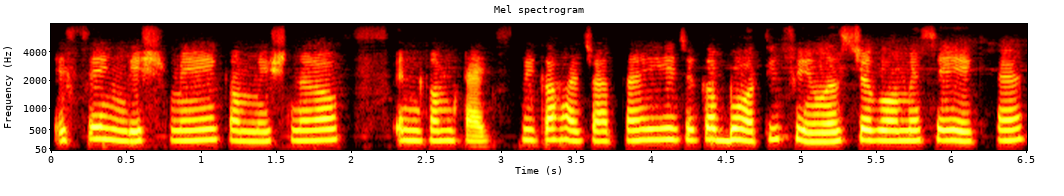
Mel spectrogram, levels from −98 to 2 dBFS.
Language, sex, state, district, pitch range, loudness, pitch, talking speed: Hindi, female, Maharashtra, Nagpur, 235-255 Hz, -18 LUFS, 245 Hz, 195 wpm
